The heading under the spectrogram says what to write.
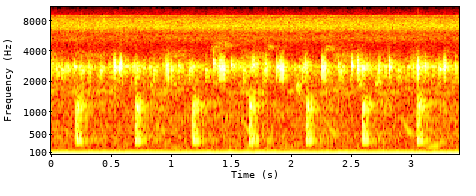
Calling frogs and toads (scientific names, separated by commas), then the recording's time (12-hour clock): Dendropsophus minutus, Boana faber, Sphaenorhynchus surdus, Boana bischoffi, Leptodactylus latrans
9:00pm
